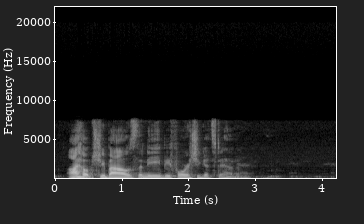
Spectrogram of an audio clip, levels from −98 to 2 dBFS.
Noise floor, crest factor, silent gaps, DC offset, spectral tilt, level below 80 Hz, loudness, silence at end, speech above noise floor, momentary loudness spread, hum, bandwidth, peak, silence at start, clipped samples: -69 dBFS; 22 dB; none; under 0.1%; -6 dB/octave; -58 dBFS; -31 LUFS; 1.3 s; 38 dB; 17 LU; none; 8 kHz; -12 dBFS; 0.2 s; under 0.1%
